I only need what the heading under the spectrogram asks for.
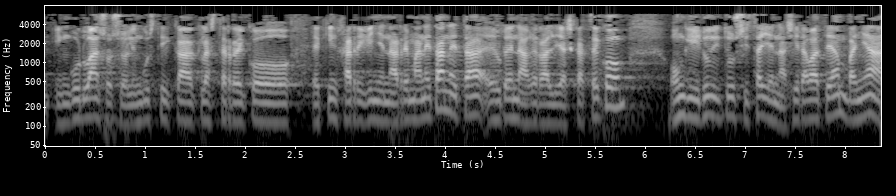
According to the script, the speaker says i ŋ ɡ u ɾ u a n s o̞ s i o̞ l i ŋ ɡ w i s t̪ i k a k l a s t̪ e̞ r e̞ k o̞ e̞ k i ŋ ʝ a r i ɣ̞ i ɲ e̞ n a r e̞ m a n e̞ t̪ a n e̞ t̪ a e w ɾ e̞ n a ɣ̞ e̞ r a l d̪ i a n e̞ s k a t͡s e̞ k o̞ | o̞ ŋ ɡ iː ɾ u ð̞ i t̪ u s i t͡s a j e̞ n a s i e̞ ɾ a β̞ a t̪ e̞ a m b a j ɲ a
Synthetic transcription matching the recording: i ŋ ɡ u ɾ u a n s o̞ s i o̞ l i ŋ ɡ w i s t̪ i k a k l a s t̪ e̞ r e̞ k o̞ e̞ k i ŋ ʝ a r i ɣ̞ i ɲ e̞ n a r e̞ m a n e̞ t̪ a n e̞ t̪ a e w ɾ e̞ n a ɣ̞ e̞ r a l d̪ i a e̞ s k a t͡s e̞ k o̞ | o̞ ŋ ɡ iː ɾ u ð̞ i t̪ u s i t͡s a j e̞ n a s i e̞ ɾ a β̞ a t̪ e̞ a m b a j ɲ a

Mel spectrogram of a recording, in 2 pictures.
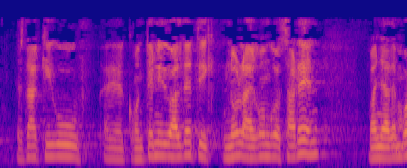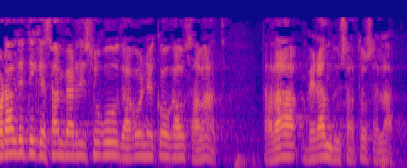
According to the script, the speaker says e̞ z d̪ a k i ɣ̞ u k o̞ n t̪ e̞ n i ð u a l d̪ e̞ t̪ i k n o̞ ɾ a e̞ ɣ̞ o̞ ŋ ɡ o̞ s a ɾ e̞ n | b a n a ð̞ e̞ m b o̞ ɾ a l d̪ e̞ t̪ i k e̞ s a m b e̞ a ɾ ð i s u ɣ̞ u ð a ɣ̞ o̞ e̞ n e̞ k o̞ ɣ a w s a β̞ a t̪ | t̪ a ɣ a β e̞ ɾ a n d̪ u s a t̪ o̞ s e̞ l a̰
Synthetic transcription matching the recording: e̞ z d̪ a k i ɣ̞ u k o̞ n t̪ e̞ n i ð u a l d̪ e̞ t̪ i k n o̞ l a e̞ ɣ̞ o̞ ŋ ɡ o̞ s a ɾ e̞ n | b a ɲ a ð̞ e̞ m b o̞ ɾ a l d̪ e̞ t̪ i k e̞ s a m b e̞ a ɾ ð i s u ɣ̞ u ð a ɣ̞ o̞ e̞ n e̞ k o̞ ɣ a w s a β̞ a t̪ | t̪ a ð a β e̞ ɾ a n d̪ u s a t̪ o̞ s e̞ l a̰

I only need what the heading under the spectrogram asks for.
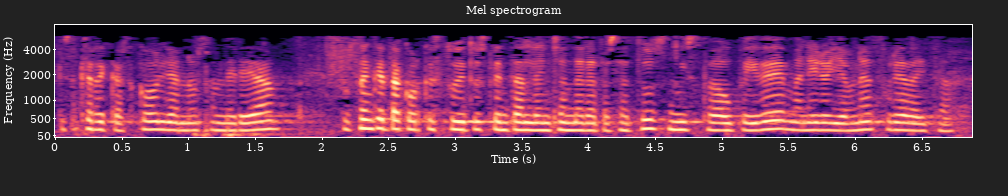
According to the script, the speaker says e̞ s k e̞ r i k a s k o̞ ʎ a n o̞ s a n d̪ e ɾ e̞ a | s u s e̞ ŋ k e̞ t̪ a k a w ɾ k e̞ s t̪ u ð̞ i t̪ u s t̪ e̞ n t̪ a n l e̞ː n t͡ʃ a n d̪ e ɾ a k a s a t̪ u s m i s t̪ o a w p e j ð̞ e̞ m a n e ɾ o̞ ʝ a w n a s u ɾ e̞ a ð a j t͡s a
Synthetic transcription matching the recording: e̞ s k e̞ r i k a s k o̞ ʎ a n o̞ s a n d̪ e ɾ e̞ a | s u s e̞ ŋ k e̞ t̪ a k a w ɾ k e̞ s t̪ u ð̞ i t̪ u s t̪ e̞ n t̪ a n l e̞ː n t͡ʃ a n d̪ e ɾ a p a s a t̪ u s m i s t̪ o a w p e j ð̞ e̞ m a n e ɾ o̞ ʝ a w n a s u ɾ e̞ a ð a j t͡s a

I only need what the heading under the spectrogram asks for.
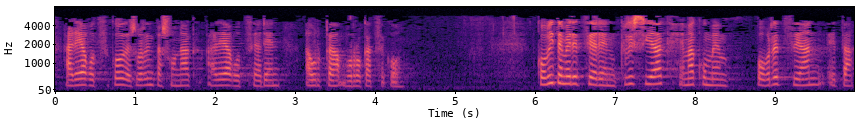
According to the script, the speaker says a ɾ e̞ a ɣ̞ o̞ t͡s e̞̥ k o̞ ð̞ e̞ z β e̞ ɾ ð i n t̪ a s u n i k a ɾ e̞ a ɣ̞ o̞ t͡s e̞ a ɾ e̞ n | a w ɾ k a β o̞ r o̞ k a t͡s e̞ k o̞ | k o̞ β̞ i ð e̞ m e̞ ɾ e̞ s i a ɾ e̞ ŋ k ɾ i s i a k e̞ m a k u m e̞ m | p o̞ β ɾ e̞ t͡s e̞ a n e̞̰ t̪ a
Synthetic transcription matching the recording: a ɾ e̞ a ɣ̞ o̞ t͡s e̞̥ k o̞ ð̞ e̞ z β e̞ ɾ ð i n t̪ a s u n a k a ɾ e̞ a ɣ̞ o̞ t͡s e̞ a ɾ e̞ n | a w ɾ k a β o̞ r o̞ k a t͡s e̞ k o̞ | k o̞ β̞ i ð e̞ m e̞ ɾ e̞ t͡s i a ɾ e̞ ŋ k ɾ i s i a k e̞ m a k u m e̞ m | p o̞ β ɾ e̞ t͡s e̞ a n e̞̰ t̪ a

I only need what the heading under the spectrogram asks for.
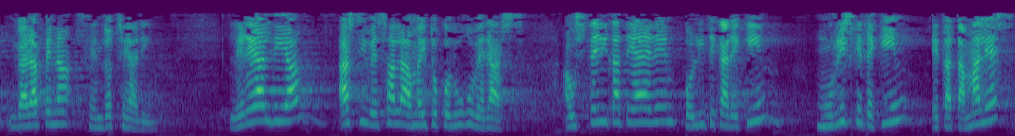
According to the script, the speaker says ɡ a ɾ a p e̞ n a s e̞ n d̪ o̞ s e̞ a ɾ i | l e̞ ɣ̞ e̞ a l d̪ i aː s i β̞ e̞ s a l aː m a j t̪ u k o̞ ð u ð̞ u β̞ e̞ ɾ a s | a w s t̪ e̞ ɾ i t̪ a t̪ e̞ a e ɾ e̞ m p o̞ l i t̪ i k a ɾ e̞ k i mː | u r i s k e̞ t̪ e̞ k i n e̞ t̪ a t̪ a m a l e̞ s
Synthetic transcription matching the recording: ɡ a ɾ a p e̞ n a s e̞ n d̪ o̞ t͡s e̞ a ɾ i | l e̞ ɣ̞ e̞ a l d̪ i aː s i β̞ e̞ s a l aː m a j t̪ u k o̞ ð u ɣ̞ u β̞ e̞ ɾ a s | a w s t̪ e̞ ɾ i t̪ a t̪ e̞ a e ɾ e̞ m p o̞ l i t̪ i k a ɾ e̞ k i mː | u r i s k e̞ t̪ e̞ k i n e̞ t̪ a t̪ a m a l e̞ s

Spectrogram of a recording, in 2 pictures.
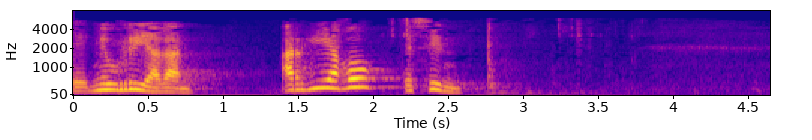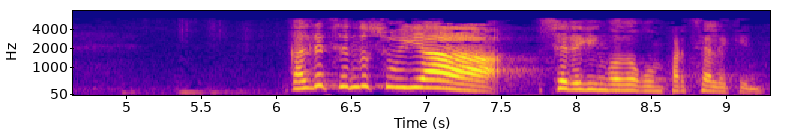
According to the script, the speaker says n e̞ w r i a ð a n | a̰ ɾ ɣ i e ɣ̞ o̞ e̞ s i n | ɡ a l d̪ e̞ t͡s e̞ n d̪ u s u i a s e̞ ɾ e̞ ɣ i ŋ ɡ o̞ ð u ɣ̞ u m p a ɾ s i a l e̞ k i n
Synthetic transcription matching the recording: n e̞ w r i a ð a n | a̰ ɾ ɣ i a ɣ̞ o̞ e̞ s i n | ɡ a l d̪ e̞ t͡s e̞ n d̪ u s u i a s e̞ ɾ e̞ ɣ i ŋ ɡ o̞ ð u ɣ̞ u m p a ɾ t͡s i a l e̞ k i n

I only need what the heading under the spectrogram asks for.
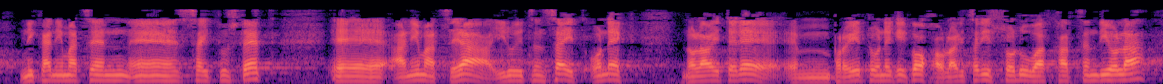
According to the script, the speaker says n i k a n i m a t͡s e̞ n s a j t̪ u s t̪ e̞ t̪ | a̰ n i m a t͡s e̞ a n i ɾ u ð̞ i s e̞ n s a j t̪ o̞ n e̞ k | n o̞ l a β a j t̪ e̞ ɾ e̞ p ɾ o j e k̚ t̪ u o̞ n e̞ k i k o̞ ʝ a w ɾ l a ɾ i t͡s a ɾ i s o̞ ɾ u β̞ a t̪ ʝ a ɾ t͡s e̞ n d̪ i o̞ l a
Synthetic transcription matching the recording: n i k a n i m a t͡s e̞ n s a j t̪ u s t̪ e̞ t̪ | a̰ n i m a t͡s e̞ a i ɾ u ð̞ i t͡s e̞ n s a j t̪ o̞ n e̞ k | n o̞ l a β a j t̪ e̞ ɾ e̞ p ɾ o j e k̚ t̪ u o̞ n e̞ k i k o̞ ʝ a w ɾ l a ɾ i t͡s a ɾ i s o̞ ɾ u β̞ a t̪ ʝ a ɾ t͡s e̞ n d̪ i o̞ l a

